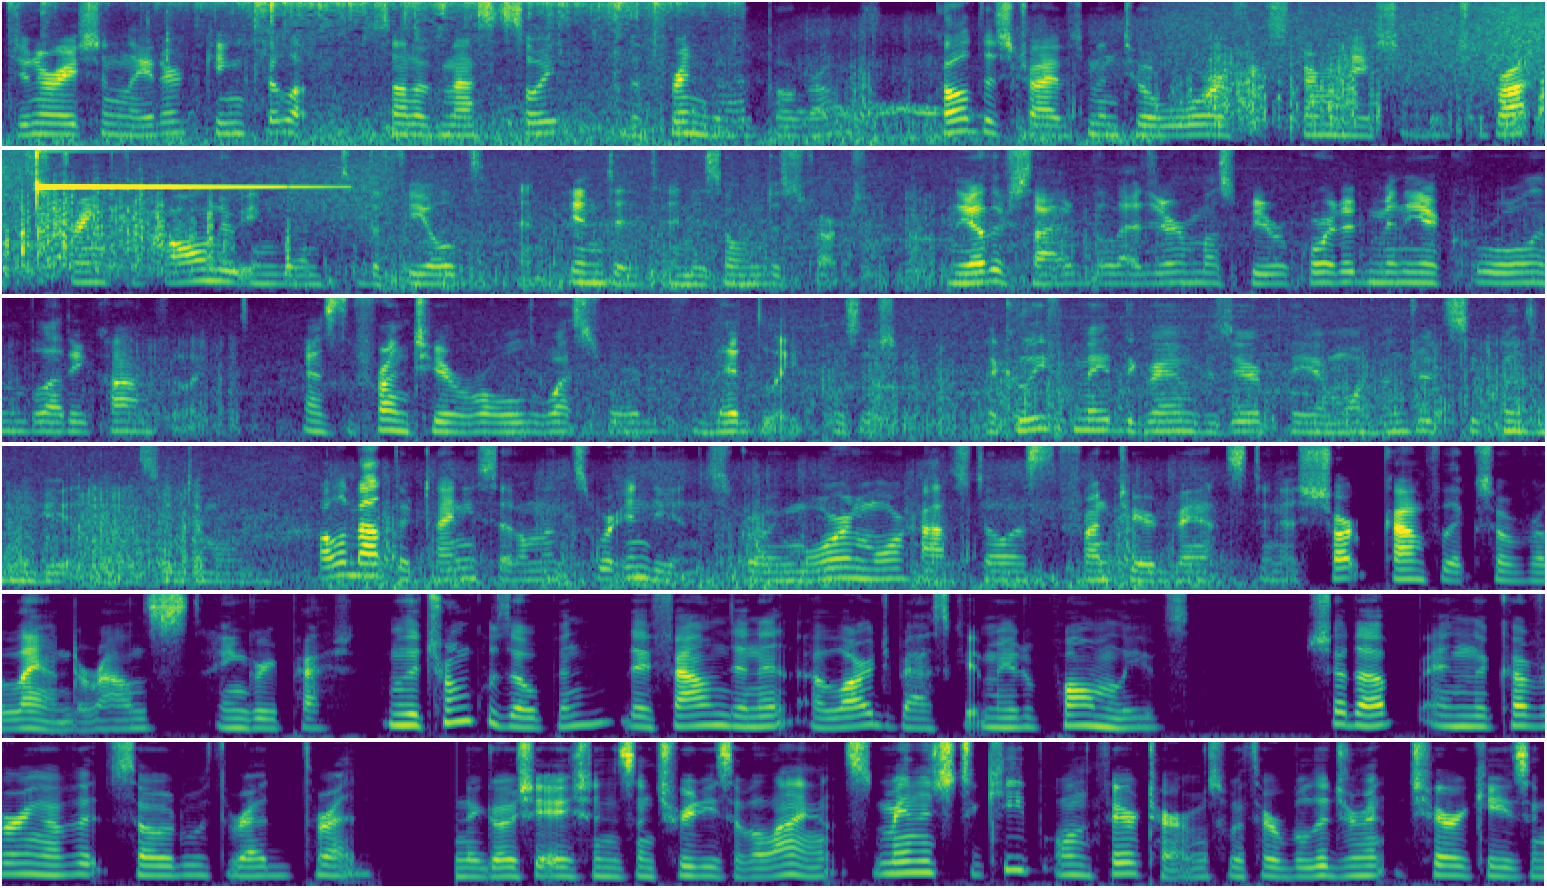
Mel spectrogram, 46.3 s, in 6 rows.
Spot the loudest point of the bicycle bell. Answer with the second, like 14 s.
8 s.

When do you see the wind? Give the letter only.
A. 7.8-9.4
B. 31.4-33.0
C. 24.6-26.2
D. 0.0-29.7
D.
